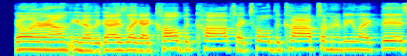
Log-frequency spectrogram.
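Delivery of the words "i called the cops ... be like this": usual speaking voice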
